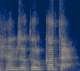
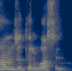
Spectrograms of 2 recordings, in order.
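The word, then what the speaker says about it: همزة القطع: the hamsa on top this is called the hamza tulkata not hamzutil this one you pronounce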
